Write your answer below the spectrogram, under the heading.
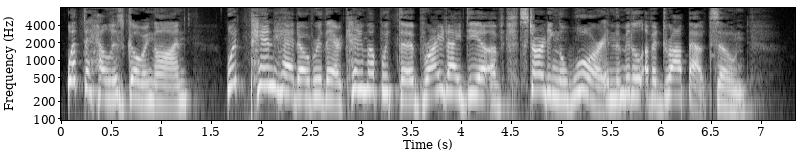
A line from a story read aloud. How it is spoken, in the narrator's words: Elise yelled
